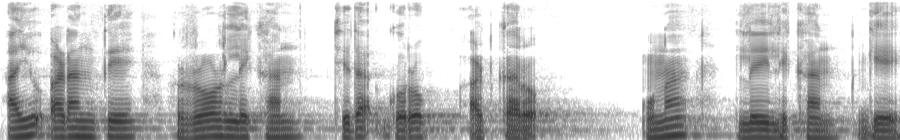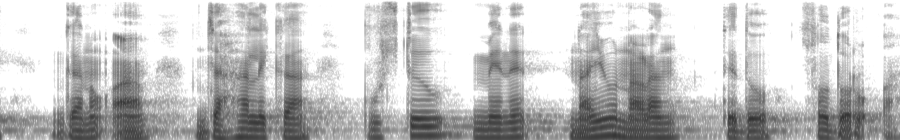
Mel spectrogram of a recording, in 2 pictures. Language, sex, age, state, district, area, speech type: Santali, male, 18-30, West Bengal, Bankura, rural, spontaneous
